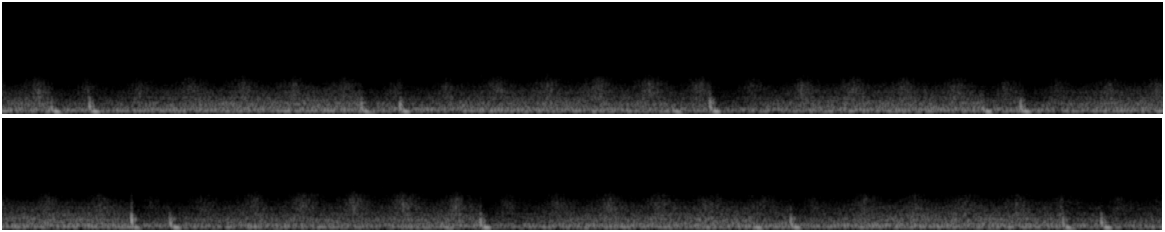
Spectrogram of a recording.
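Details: Muffled, rapid, pulsing whooshes over a steady low rumble: fetal heartbeat heard through the womb.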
